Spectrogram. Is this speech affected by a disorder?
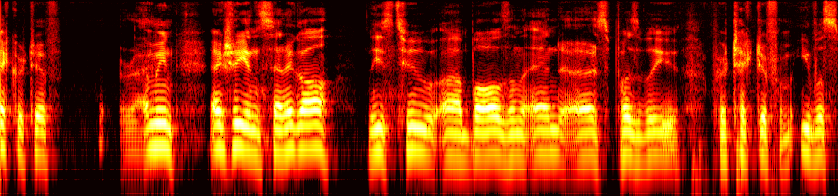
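Yes: cerebral palsy.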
